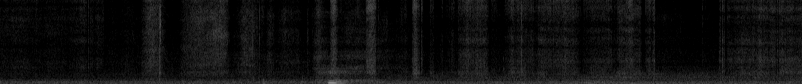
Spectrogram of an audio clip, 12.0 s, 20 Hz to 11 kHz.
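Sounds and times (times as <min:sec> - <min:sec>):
drawing tool scratching on paper: 0:05.5 - 0:09.9, 0:10.8 - 0:12.0.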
